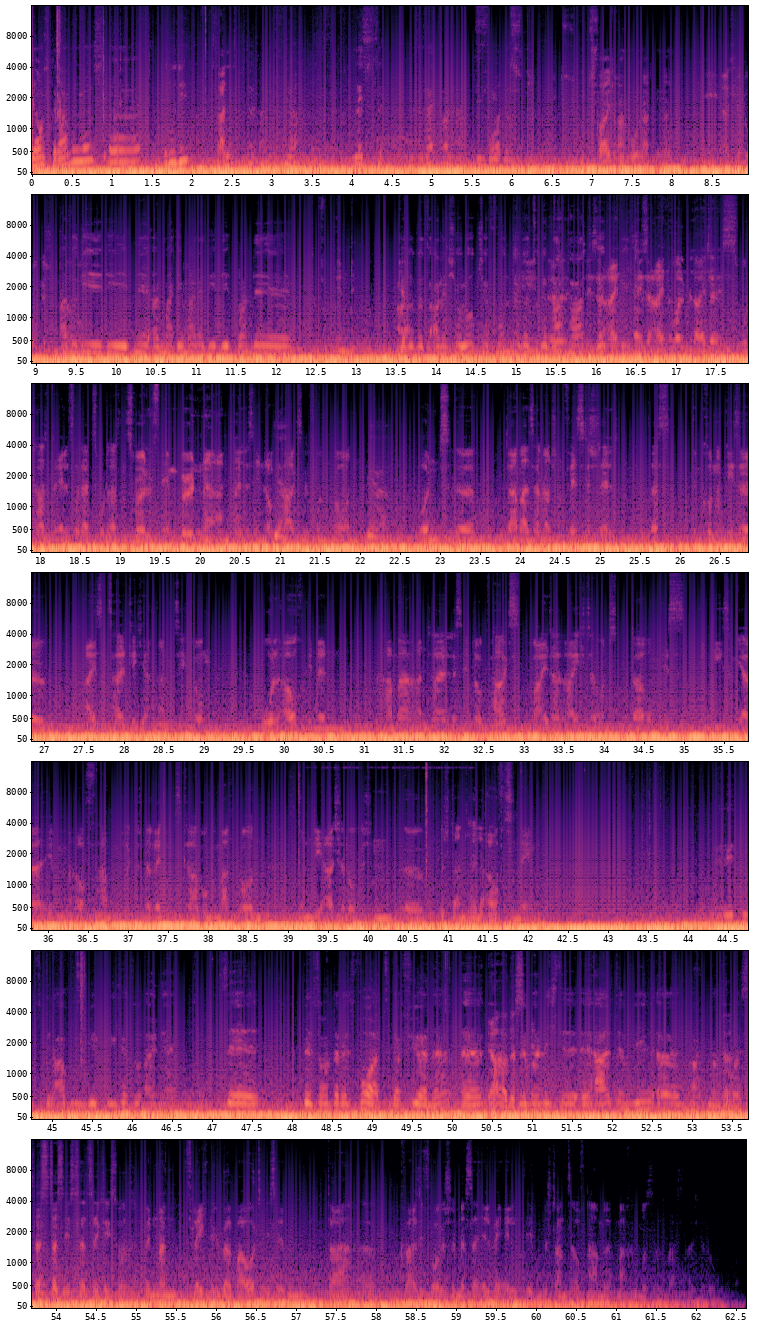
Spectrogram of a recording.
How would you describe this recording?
Rudi Franke Herold and Stefan Reuss take us on a guided tour through Weetfeld after our interview recording in the Old School. It’s an icy wind outside, and we decide to go by car together. Marcos da Costa Melo of FUgE (Forum for the Environment and Equitable Development) who had listened quietly to our recording joins us. Our tour traces the borders of former building plans and current developments. The Lanfermannweg was the Northern border of the former development plans leading right up to the Old School of the village, which we just left… once the sounds of a local forge would be heard around here… Nach unserem Gespräch in der Alten Schule, nehmen uns Rudi Franke Herold und Stefan Reuss mit auf eine Führung vor Ort. Es ist ein eisiger Wind draussen, und wir entschliessen uns, die Tour mit dem Auto zu machen. Marcos da Costa Melo (Geschäftsführer von FUgE), der unseren Tonaufnahmen schweigend lauschte, ist nun auch dabei.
